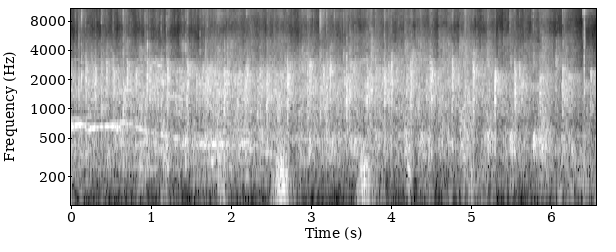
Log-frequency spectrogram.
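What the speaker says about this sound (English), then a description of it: "So let's welcome Anna with loud applause and standing up" Audience at a mental health meetup applauds to welcome a speaker, a dense, steady burst of many hands clapping that continues throughout the clip.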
